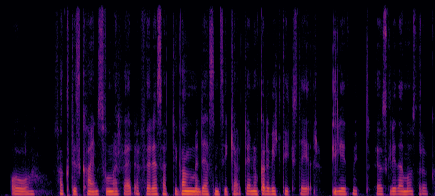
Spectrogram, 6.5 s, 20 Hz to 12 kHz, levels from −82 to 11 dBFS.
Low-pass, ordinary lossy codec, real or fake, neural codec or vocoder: none; none; fake; codec, 24 kHz, 1 kbps, SNAC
